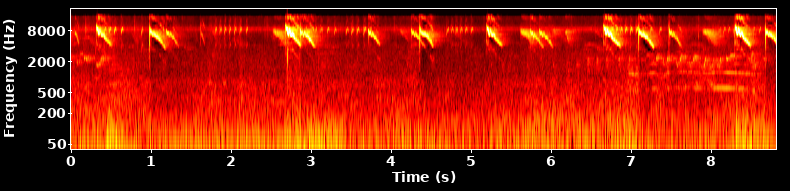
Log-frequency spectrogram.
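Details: Oriental white-eye female in breeding condition, calling to stir males into singing: bursts of high sharp downslurred chips and short rapid trills roughly every second, with brief quiet gaps and a faint lower twittering later.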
